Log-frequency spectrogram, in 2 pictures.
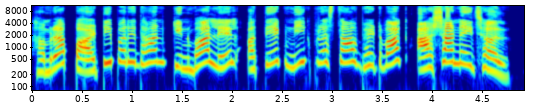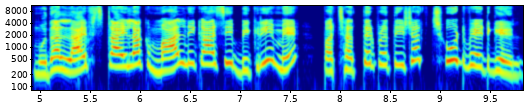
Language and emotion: Maithili, surprised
